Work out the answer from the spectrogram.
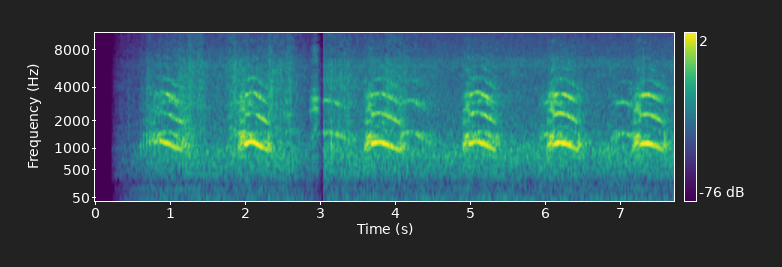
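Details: Limpkin in Florida, among the state's loudest birds, giving loud crying, shrieking calls: about seven wailing, downslurred notes, each repeated roughly every second, with a steady low hum underneath.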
